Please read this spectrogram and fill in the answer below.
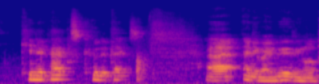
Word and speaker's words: Knipex: written down as in the phonetic would be K uh H n I p x kunipex kipex kunipex.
